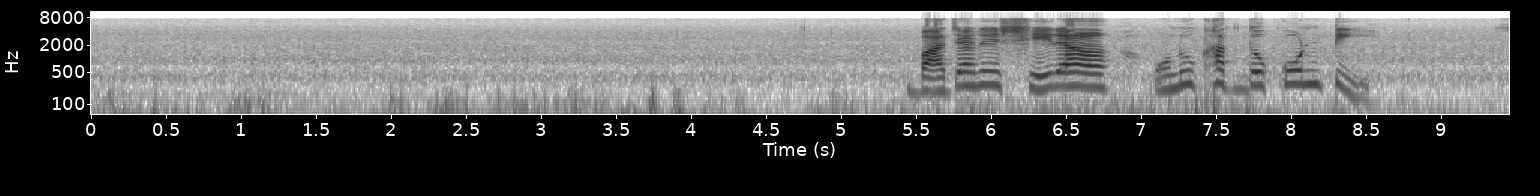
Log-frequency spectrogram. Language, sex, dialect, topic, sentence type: Bengali, female, Standard Colloquial, agriculture, question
